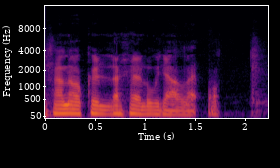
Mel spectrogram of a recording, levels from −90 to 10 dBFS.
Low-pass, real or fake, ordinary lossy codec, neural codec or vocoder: 14.4 kHz; fake; AAC, 64 kbps; codec, 44.1 kHz, 3.4 kbps, Pupu-Codec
